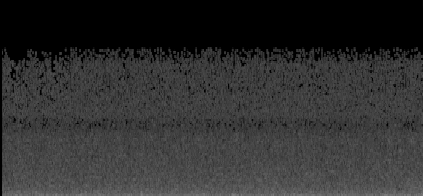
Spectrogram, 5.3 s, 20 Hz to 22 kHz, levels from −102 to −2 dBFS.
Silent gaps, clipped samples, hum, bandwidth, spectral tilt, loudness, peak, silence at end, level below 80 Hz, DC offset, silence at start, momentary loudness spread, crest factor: none; under 0.1%; none; 16.5 kHz; -3 dB/octave; -56 LUFS; -42 dBFS; 0 s; -74 dBFS; under 0.1%; 0 s; 1 LU; 16 dB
